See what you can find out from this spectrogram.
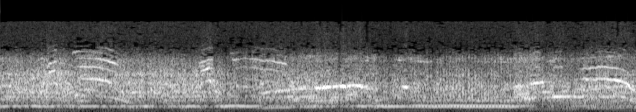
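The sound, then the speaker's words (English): Car wheels spin in sand as a stuck car fails to get traction. A steady, loud engine drone runs throughout, with intermittent high whining squeals from the tires. “Give it more! Oh, God, the wheels are spinning.”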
